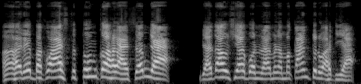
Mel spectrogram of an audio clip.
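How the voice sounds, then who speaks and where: A woman's voice: high-pitched, quick pace, sharp tone, no echo, clean studio sound. A woman voicing a cheeky, quarrelsome old man in jail, in a comedy sketch. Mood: angry. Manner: scolding, sarcastic.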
